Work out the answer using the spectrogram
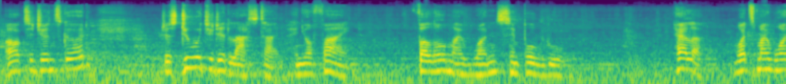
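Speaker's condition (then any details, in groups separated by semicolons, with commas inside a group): No condition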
